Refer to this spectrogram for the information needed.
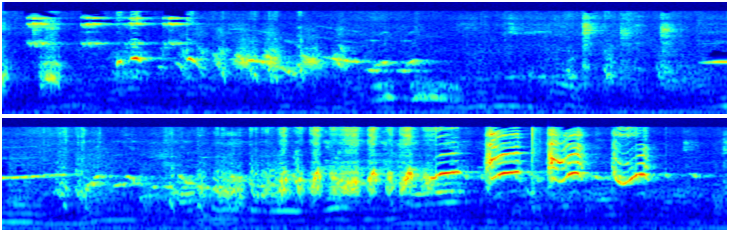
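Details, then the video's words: Chinese hwamei of three months giving wavering, warbled whistles and looping slurred notes, a few rapid clicks at the start and a loud burst of rising sweeps near the end. "họa mi"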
